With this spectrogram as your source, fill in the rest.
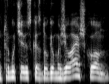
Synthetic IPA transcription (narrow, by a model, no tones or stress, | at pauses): t̪ʊɾbuːt̪t͡ʃʲɛʋʲɪskɐsd̪ɐʊɡʲɛʊmɐʒʲɛʊɐɪʃkʊ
